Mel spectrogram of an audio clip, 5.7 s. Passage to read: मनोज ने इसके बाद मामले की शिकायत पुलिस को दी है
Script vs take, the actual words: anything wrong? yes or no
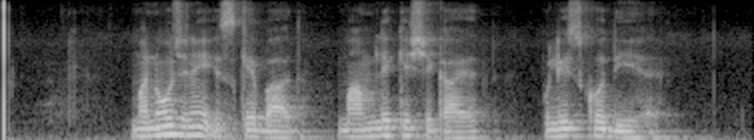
no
